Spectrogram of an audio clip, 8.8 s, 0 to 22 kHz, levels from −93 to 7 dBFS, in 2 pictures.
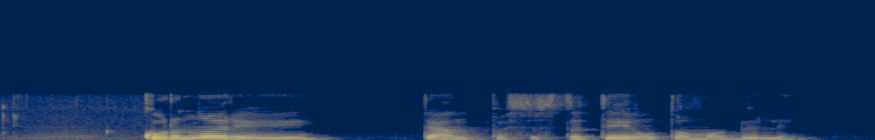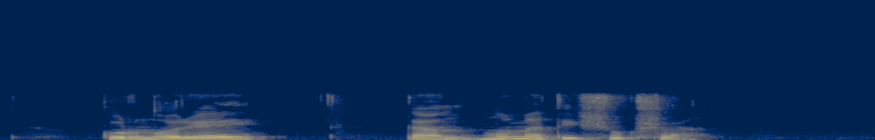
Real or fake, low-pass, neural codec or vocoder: real; 7.2 kHz; none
